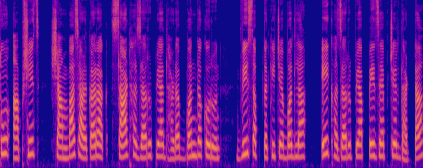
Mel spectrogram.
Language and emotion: Goan Konkani, neutral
